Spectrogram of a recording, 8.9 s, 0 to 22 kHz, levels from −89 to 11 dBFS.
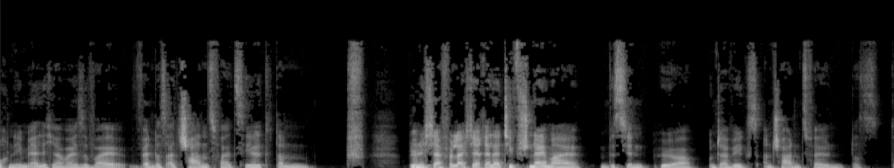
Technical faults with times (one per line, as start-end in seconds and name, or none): none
